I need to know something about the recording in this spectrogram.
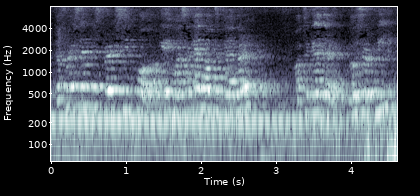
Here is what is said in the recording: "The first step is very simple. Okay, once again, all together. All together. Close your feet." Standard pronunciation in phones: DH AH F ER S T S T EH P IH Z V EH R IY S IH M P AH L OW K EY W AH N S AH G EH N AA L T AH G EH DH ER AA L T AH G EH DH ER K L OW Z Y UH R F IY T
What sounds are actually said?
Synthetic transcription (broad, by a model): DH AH F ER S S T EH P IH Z F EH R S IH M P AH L OW K EY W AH S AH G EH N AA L T AH G EH DH ER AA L T AH G EH DH ER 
